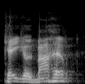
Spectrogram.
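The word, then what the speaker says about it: Kagelmacher: Kajelmacher o Kegelmacher, pues Kegelmacher porque tiene un apellido tirándole a alemán, Kegelmacher, es la forma correcta de pronunciarlo,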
